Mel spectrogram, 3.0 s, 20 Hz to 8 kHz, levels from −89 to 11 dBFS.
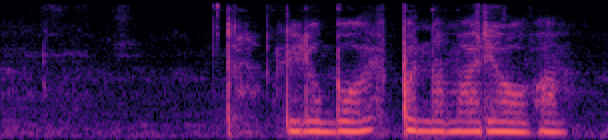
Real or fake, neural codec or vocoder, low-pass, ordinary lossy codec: fake; vocoder, 22.05 kHz, 80 mel bands, HiFi-GAN; 7.2 kHz; AAC, 48 kbps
